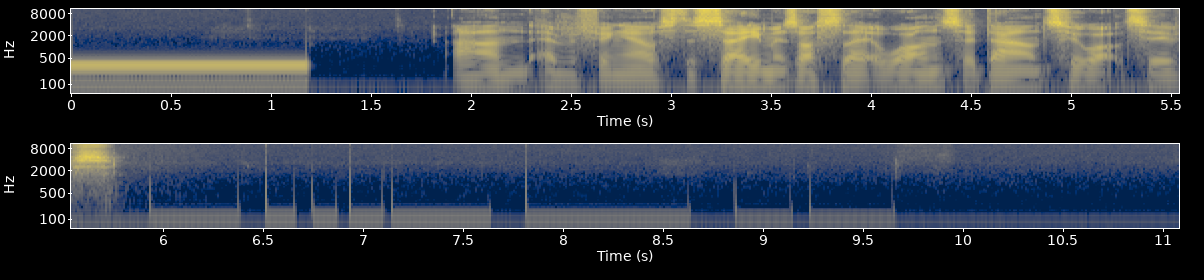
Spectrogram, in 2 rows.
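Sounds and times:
low sine-wave synth tones: 0.0s - 1.2s.

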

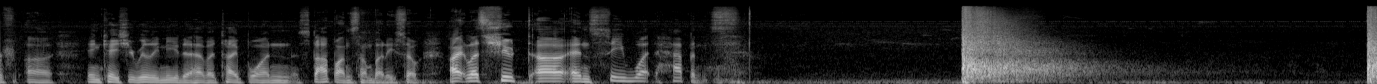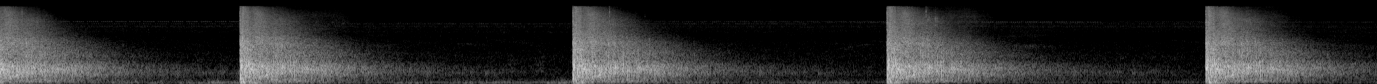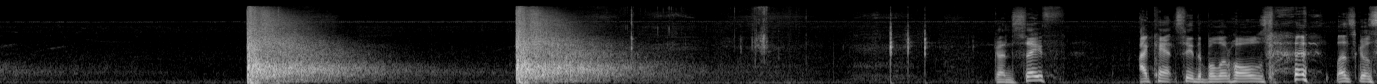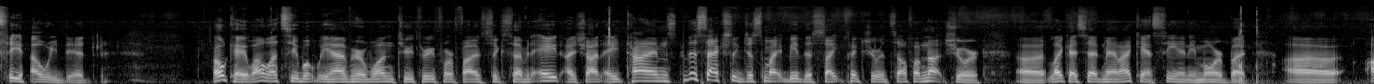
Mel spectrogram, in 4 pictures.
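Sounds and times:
pistol shots echoing: 9.6s - 11.1s, 13.7s - 15.2s, 16.2s - 17.6s, 19.5s - 21.0s, 22.6s - 24.0s, 25.8s - 27.4s, 30.0s - 31.5s, 32.7s - 34.1s.

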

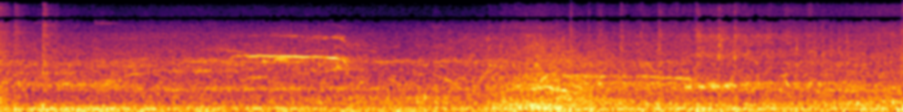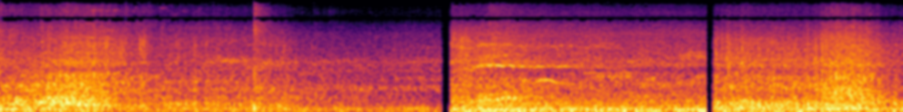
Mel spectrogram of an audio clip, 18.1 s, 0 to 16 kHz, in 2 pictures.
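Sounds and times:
people's voices: 0.0s - 12.7s
roller coaster rumbling on track: 0.0s - 18.0s.

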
